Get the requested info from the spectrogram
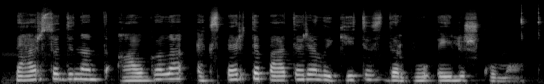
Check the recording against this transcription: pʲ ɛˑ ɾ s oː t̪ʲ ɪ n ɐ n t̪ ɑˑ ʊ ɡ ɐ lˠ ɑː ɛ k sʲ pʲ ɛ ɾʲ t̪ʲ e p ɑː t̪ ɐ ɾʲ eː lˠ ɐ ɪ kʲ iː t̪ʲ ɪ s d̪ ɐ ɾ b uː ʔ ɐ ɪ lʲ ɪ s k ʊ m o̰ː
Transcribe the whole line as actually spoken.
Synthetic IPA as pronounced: pʲ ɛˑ ɾ s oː d̪ʲ ɪ n ɐ n t̪ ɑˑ ʊ ɡ ɐ lˠ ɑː ɛ k sʲ pʲ ɛ ɾʲ t̪ʲ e p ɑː t̪ ɐ ɾʲ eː lˠ ɐ ɪ kʲ iː t̪ʲ ɪ s d̪ ɐ ɾ b uː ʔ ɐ ɪ lʲ ɪ ʃ k ʊ m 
